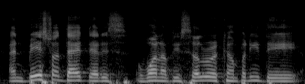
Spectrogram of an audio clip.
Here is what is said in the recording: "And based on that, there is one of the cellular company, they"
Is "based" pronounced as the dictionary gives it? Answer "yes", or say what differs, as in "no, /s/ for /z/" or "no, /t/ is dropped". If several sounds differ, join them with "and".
yes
